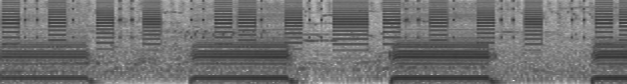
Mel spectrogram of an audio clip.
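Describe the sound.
A phone rings with an incoming call, an electronic ringtone repeating in four loud bursts about a second long, each followed by a brief gap, the last burst cut short.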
